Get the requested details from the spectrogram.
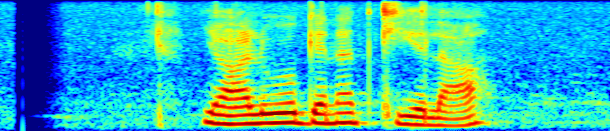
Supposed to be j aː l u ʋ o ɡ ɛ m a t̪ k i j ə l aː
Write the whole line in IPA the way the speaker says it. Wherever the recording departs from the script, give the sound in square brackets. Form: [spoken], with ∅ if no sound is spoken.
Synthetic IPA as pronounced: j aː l u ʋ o ɡ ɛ [n] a t̪ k i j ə l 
